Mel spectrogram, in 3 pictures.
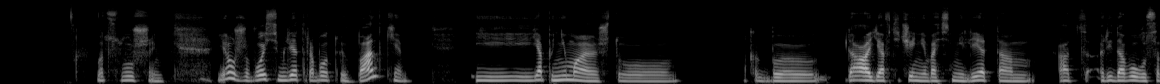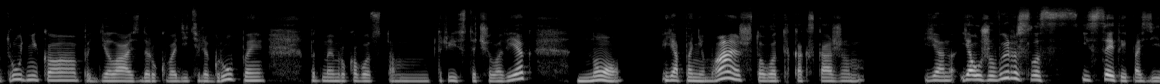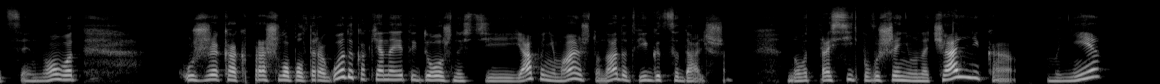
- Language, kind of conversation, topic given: Russian, advice, Как попросить у начальника повышения?
- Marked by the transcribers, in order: none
